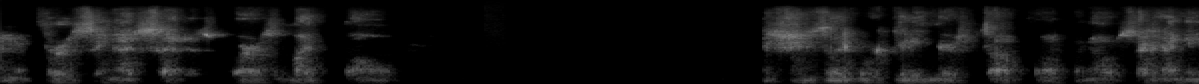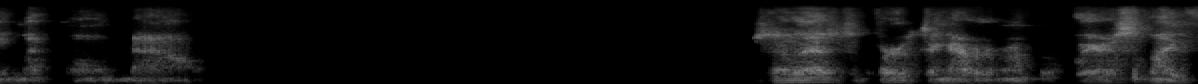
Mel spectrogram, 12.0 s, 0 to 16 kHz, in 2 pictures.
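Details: Adult male throat cancer survivor after total laryngectomy (voice box removed) in 2020, followed by chemotherapy and radiation; alaryngeal speech after total laryngectomy.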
